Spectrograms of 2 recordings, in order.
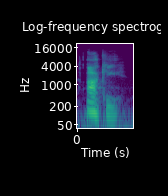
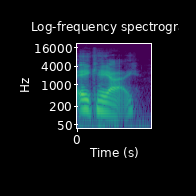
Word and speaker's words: Aki: Aki. So it wasn't AKI. Well, it's AKI Aki. That's how it's spelled, but it's pronounced... It's actually said as Aki?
